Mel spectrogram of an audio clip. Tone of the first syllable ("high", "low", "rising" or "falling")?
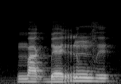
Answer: high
